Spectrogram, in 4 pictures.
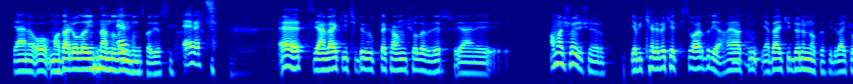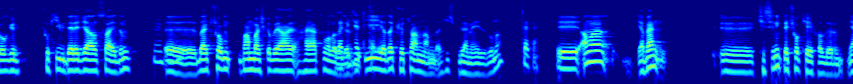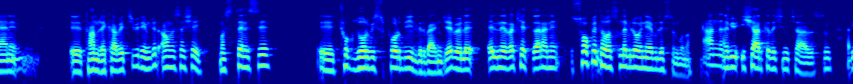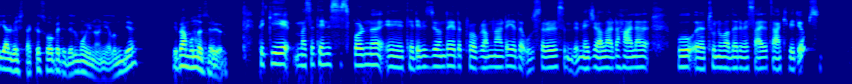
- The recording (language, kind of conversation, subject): Turkish, podcast, Sporu günlük rutinine nasıl dahil ediyorsun?
- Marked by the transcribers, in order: laughing while speaking: "olayından"; chuckle; other background noise; tapping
